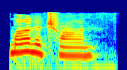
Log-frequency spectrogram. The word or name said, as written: monotron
